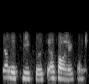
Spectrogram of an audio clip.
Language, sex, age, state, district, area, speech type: Kashmiri, female, 18-30, Jammu and Kashmir, Baramulla, rural, conversation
